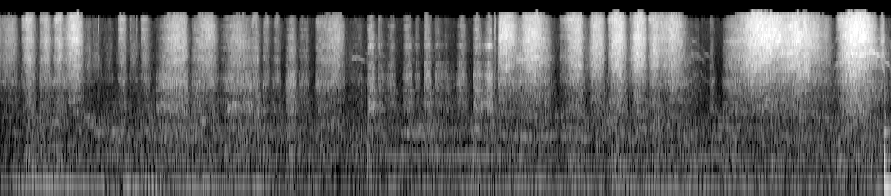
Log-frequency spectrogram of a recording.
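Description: Pencil scratching over paper in quick, irregular sketching strokes, with a longer, louder stroke near the end.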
